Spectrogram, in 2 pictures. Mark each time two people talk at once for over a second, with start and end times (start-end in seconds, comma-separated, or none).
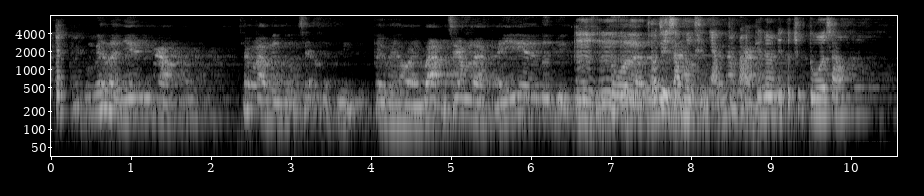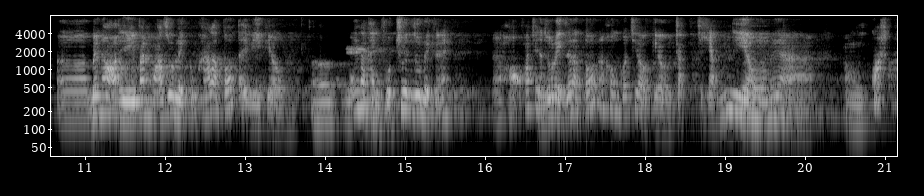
6.6-8.8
